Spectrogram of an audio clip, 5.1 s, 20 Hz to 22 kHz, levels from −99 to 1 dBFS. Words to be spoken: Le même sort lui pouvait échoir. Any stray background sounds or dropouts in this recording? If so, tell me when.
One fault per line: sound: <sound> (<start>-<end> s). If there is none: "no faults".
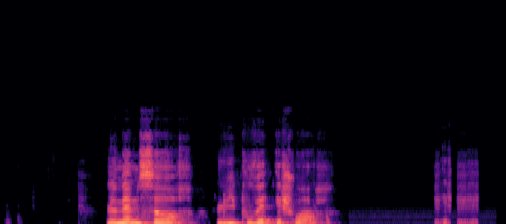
sound: laugh (4.3-4.8 s)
